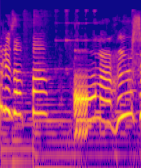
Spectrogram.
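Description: Bright cartoon transition jingle: quick swooping, whistle-like sound effects gliding up and down over a steady bass note.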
